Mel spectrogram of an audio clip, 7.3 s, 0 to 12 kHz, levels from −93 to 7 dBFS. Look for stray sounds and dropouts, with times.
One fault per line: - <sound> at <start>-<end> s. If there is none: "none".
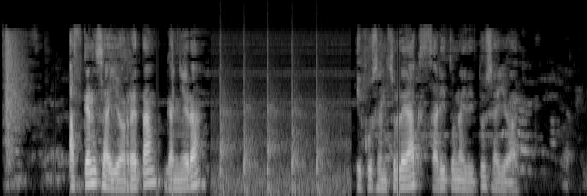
- thud at 2.7-4.3 s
